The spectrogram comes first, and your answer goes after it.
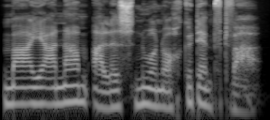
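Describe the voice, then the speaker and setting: Slow, measured male storyteller. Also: medium pitch, steady tone, a bit bright, no room sound, studio quality. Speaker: narrator. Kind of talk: scripted storybook narration.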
